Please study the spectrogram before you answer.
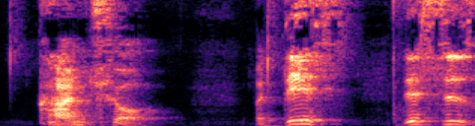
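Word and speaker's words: カンチョー: When you're just facing someone, just try to sneak up on someone, you use kancho. Ka-n-cho. Kancho.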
